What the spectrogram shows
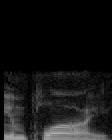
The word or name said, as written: imply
